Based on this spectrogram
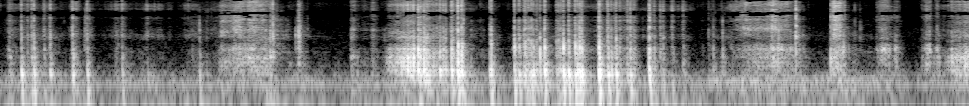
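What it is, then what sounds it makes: Dry soap bar being shaved. A metal blade scrapes and shaves layered flakes off a long, solid teal bar of dried soap. Irregular dry, crunchy scraping strokes and crisp flaking clicks come in quick bursts, with a couple of longer, louder shaving passes in the middle.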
